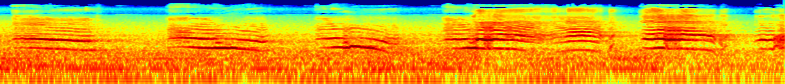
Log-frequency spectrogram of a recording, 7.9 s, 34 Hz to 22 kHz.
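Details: Newborn baby in nurse care crying loudly for about 30 seconds in rhythmic wailing bursts with brief breaths between, in a small room.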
